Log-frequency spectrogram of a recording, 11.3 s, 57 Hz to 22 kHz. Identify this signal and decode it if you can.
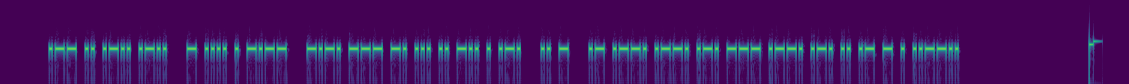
Morse code, heard as a keyed tone, about 40 wpm, 700 Hz. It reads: WILL THEY CONSIDER IT APPROPRIATE?
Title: Sentences from Top 1000 Words - Review Part 5 - 40wpm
